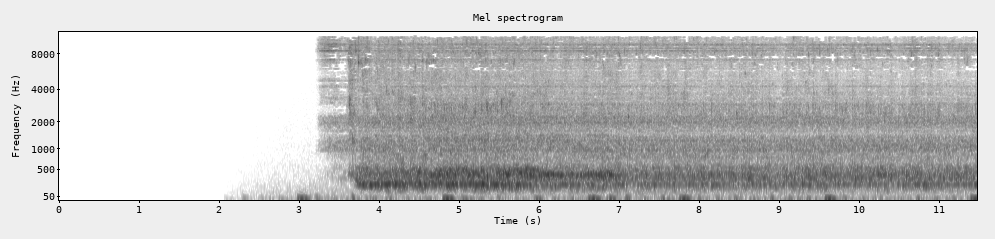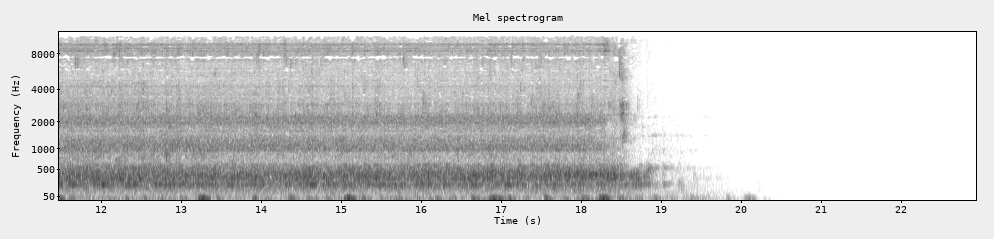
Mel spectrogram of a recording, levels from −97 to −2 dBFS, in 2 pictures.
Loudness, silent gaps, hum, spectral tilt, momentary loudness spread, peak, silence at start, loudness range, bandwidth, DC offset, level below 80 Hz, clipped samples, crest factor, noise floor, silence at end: -35 LUFS; none; none; -3.5 dB/octave; 8 LU; -18 dBFS; 3 s; 10 LU; 11.5 kHz; under 0.1%; -58 dBFS; under 0.1%; 20 dB; -76 dBFS; 3.9 s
